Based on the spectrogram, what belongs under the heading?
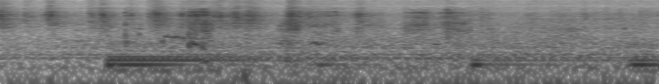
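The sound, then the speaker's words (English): A baby grunts in several short, strained bursts, separated by breathy huffing and snuffling, with no talking, at a kitchen table. “Those are some powerful words. Thank you. Powerful grunts.”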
